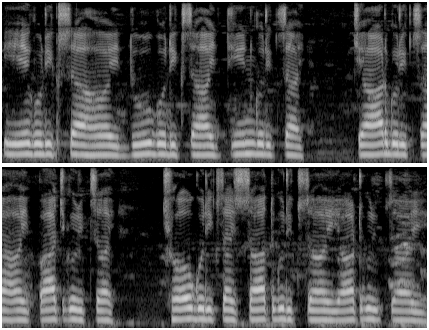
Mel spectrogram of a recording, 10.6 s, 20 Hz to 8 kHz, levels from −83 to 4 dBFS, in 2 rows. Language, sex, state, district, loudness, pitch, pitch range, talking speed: Bajjika, male, Bihar, Vaishali, -21 LUFS, 180 Hz, 175-190 Hz, 135 wpm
